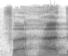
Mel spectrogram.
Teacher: ہا کو اس کے مخرج سے نکالنا جو کہ اقصی حلق ہے، حلق کا سب سے نچلا حصہ ہے، سینے کے قریب والا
